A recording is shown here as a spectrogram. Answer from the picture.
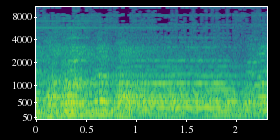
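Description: Male opera chorus of soldiers singing with orchestral accompaniment, many voices holding sustained chords.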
